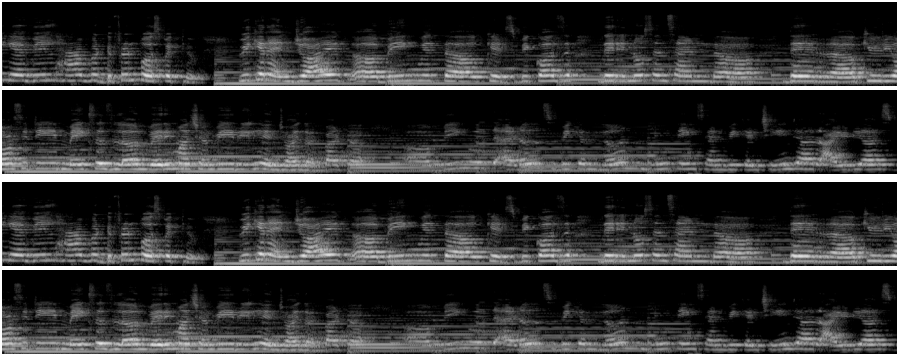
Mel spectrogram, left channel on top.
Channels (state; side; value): identical; both; correlation 1.00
